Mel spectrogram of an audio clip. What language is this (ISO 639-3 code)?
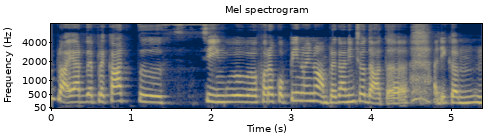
ron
